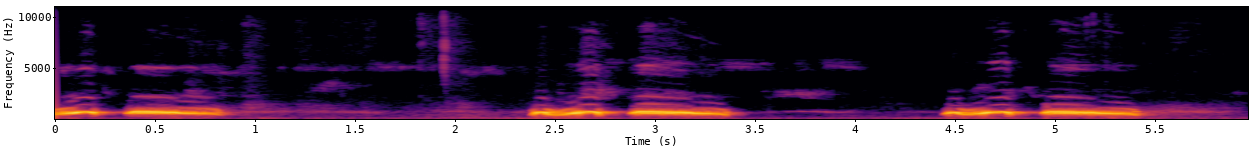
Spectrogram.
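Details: Kept spotted dove acting as a decoy, its repeated coos used to prompt other doves to call; three phrases roughly two seconds apart, each a wobbling short note then a fuller descending coo.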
